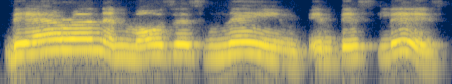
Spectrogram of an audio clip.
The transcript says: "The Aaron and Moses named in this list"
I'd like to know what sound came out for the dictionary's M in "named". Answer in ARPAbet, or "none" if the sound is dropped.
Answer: M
